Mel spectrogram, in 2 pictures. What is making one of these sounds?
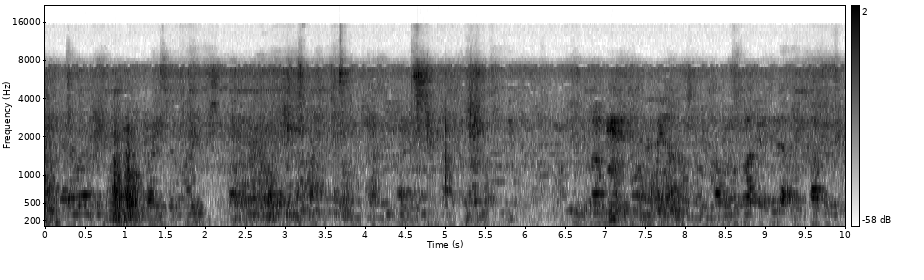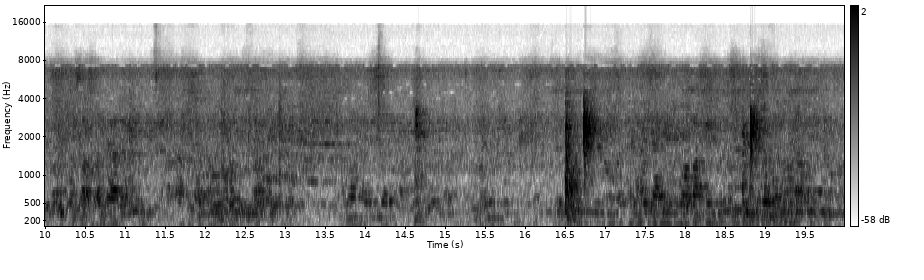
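Billiard balls click together on a table.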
